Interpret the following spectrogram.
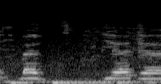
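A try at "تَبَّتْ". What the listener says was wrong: Tabat. Nah, bunyi c. Jangan sampai bunyi seperti itu. Tabat.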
